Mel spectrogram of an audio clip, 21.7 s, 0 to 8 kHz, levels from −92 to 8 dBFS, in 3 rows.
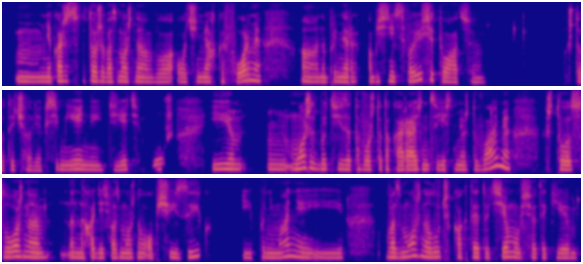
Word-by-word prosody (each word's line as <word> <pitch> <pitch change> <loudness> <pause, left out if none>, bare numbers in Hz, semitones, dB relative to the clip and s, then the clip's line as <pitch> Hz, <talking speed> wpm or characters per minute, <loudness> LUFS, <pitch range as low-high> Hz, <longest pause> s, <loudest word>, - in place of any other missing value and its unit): мне 165 -1 -1
кажется, 180 +1 +5
это 180 - -18
тоже 175 -1 +3
возможно 165 -1 +1
в 155 0 -2
очень 160 +1 -1
мягкой 160 +2 -2
форме, 190 +5 +3 0.5
а, 160 -2 0
например, 160 +1 -2
объяснить 170 +1 +1
свою 180 +6 0
ситуацию, 155 -8 0 1.0
что 160 - -2
ты 160 - -7
человек 145 -2 -2
семейный, 160 -2 -1
дети, 165 +2 -4 0.2
муж. 180 - -7 0.4
И 185 +1 +2 0.4
может 180 +4 +3
быть, 180 +1 -1
из-за 170 -1 +1
того, 165 -1 -2
что 165 - -3
такая 160 -1 +1
разница 165 0 +4
есть 160 +2 -3
между 160 -1 -4
вами, 215 - +3 0.4
что 165 -1 +2
сложно 180 -1 +4 0.2
находить, 165 -1 -1
возможно, 165 0 -1
общий 170 - +3
язык 190 - -3 0.4
и 160 -1 -6
понимание, 170 +2 -1
и, 160 0 -6 0.5
возможно, 180 +3 +2
лучше 180 +1 0
как-то 170 +1 -1
эту 165 0 -1
тему 175 +1 +2
всё-таки, 160 0 -3
165 Hz, 125 wpm, -36 LUFS, 160-175 Hz, 1.0 s, кажется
